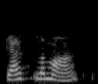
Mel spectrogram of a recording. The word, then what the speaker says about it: Steph Lamonte: Here it is, Steph Lamont. I want to make sure I say that right.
